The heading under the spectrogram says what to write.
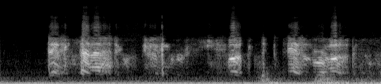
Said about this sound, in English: Sounds like he has some bad service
